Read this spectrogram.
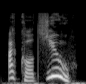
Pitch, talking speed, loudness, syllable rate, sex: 260 Hz, 210 wpm, -14 LUFS, 5.2 syllables/s, female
